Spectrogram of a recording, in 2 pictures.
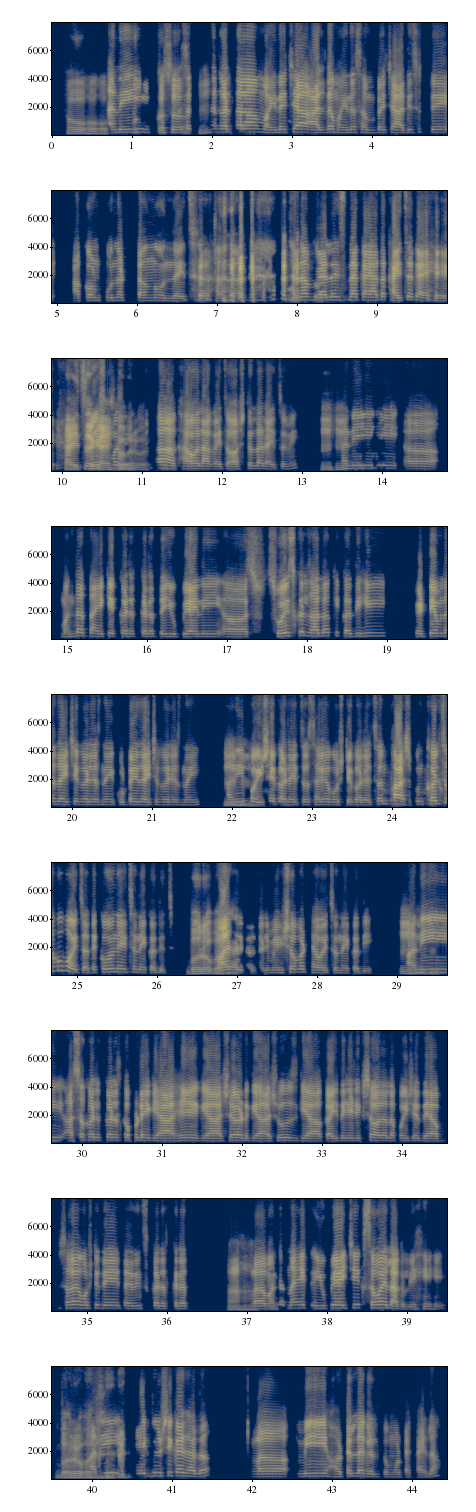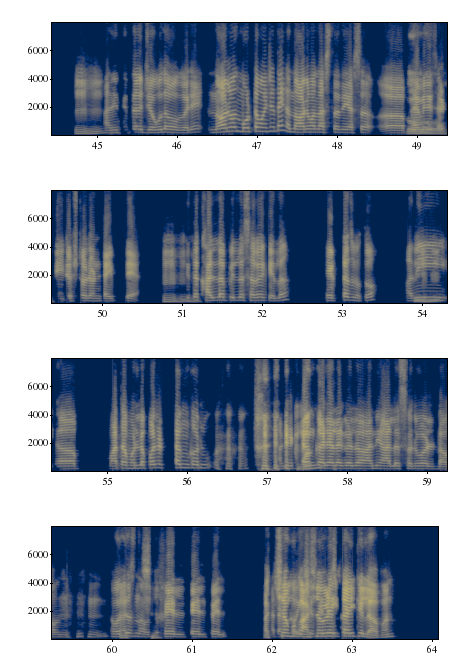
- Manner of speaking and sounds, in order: chuckle; laughing while speaking: "ना बॅलन्स ना काय आता खायचं काय?"; giggle; unintelligible speech; laughing while speaking: "खायचं काय? बरोबर"; "हिशोबच" said as "हिशोबत"; other background noise; chuckle; in English: "नॉर्मल"; in English: "नॉर्मल"; laugh; chuckle; "पैसे" said as "कैसे"; anticipating: "अच्छा. मग अशा वेळेस काय केलं आपण?"
- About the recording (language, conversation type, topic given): Marathi, podcast, डिजिटल पेमेंटमुळे तुमच्या खर्चाच्या सवयींमध्ये कोणते बदल झाले?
